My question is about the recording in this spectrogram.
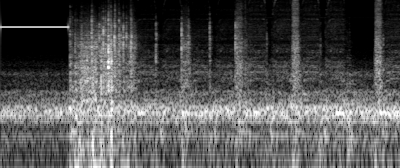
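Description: A multifunction printer gives a high, steady beep lasting about a second, then starts up and runs as it begins to print. Its mechanism works in a regular cycle about three times a second, with several louder clacks.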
